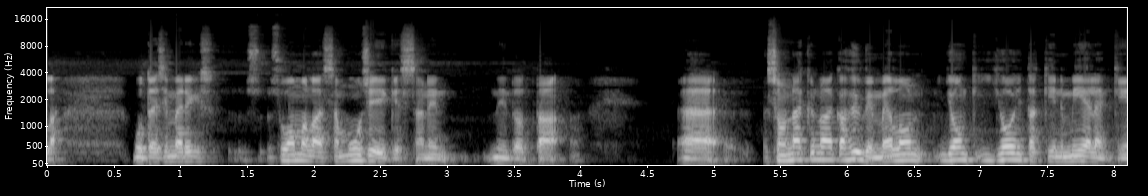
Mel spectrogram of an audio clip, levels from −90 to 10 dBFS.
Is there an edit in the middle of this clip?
no; 0 cuts

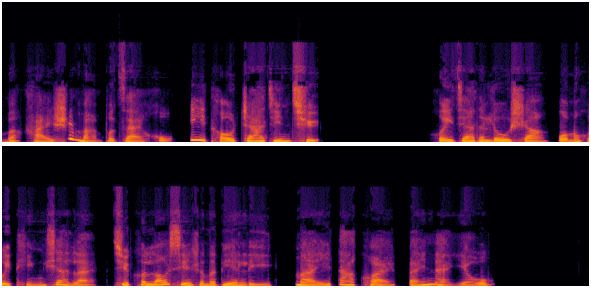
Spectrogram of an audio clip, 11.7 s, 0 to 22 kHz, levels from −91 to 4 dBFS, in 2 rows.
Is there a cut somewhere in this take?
yes; 5 cuts; at 1.8 s, 3.9 s, 5.5 s, 6.9 s, 8.7 s

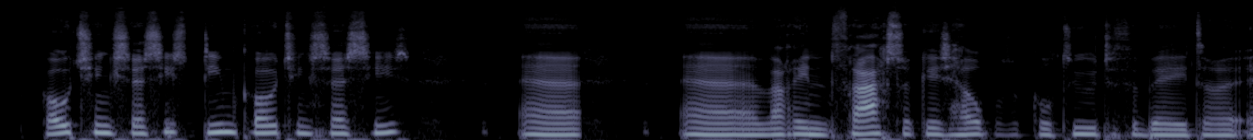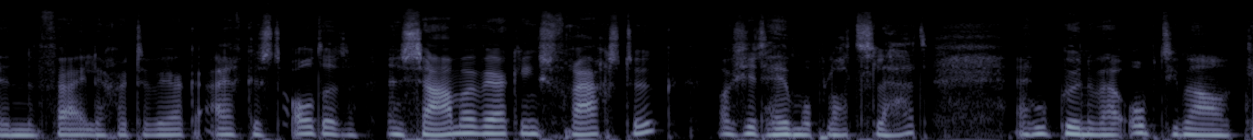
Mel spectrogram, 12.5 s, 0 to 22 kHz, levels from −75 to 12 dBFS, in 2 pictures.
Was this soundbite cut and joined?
yes; 5 cuts; at 2.9 s, 5.0 s, 8.1 s, 9.7 s, 11.4 s

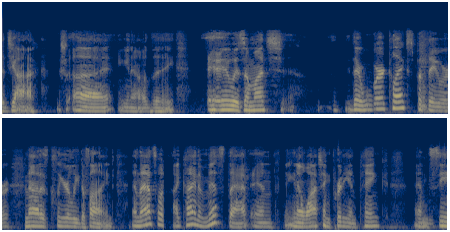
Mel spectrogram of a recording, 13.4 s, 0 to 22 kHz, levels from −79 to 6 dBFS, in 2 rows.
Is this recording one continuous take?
no; 4 cuts; at 1.7 s, 7.0 s, 9.1 s, 10.8 s

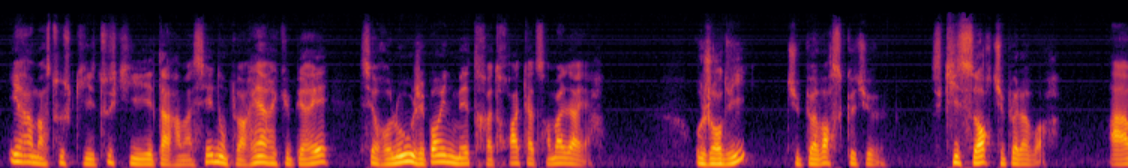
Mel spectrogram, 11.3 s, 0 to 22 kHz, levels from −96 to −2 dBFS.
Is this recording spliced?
no; 0 cuts

